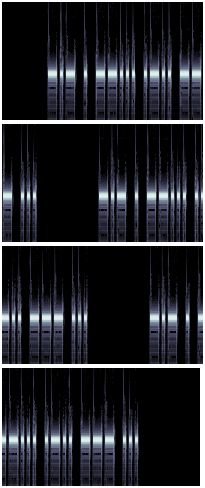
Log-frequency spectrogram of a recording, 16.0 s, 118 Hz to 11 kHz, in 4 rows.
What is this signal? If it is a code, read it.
Morse code, heard as a keyed tone, about 20 wpm, 700 Hz. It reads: KE7LOS KE7LOS KE7LOS
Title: USA Call Signs - 6 Characters - Repeated 3x - 20wpm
